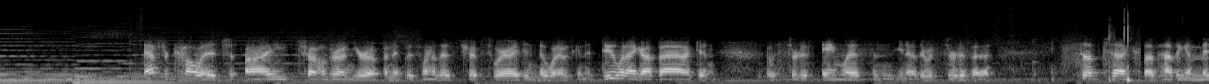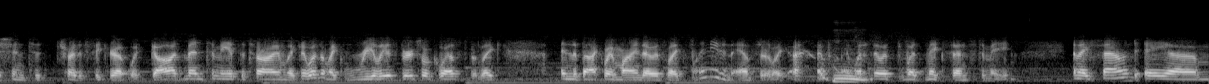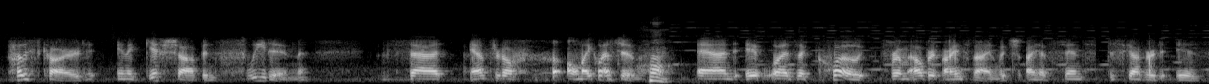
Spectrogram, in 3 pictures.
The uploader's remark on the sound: by phone | digital recorder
